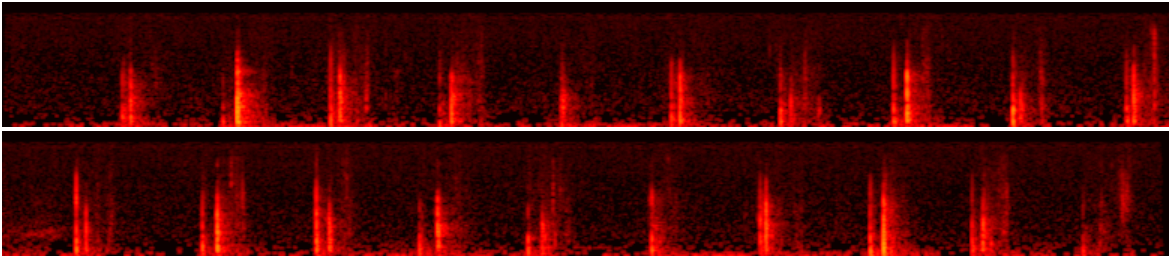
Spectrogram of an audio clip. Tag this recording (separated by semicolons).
step; walk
